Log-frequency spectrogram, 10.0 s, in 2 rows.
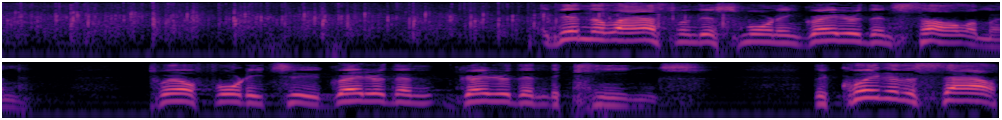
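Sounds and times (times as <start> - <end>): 
faint clapping from a church congregation during a sermon: 0.0 - 3.2
speech: 2.7 - 5.2, 5.8 - 9.9.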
